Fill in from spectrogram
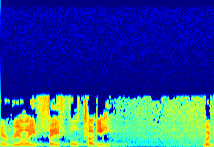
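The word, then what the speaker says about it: Thuggee: Well, that's the way the Indians pronounce it. It's spelled thug. That's where we get the word thug, is from tug, T-H-U-G. Tuggy is, I think, got an extra G and then an I. Tuggy is the way they pronounce it.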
